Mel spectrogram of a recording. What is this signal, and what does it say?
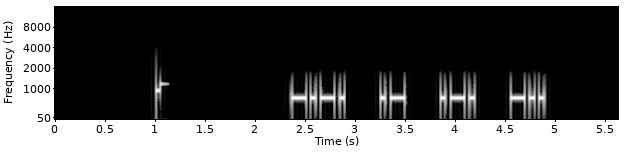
Morse code, heard as a keyed tone, about 25 wpm, 700 Hz. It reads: C A R D
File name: course / 25:10wpm / 094 Lesson 16f - Letter c - Words 25wpm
